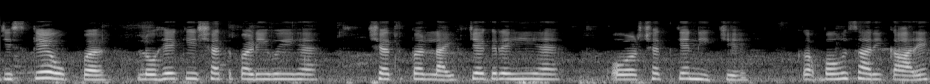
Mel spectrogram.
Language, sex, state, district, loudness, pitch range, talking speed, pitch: Hindi, female, Punjab, Pathankot, -16 LUFS, 230-255 Hz, 140 wpm, 245 Hz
